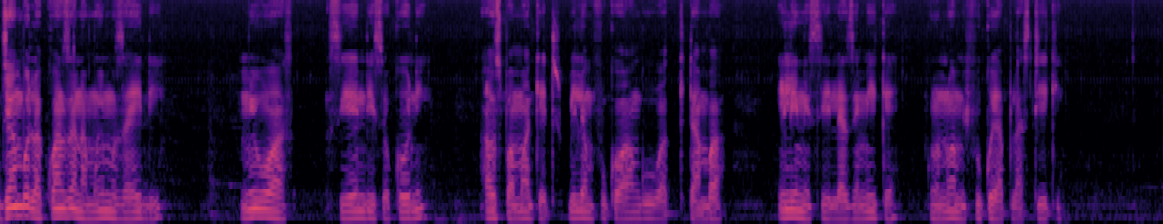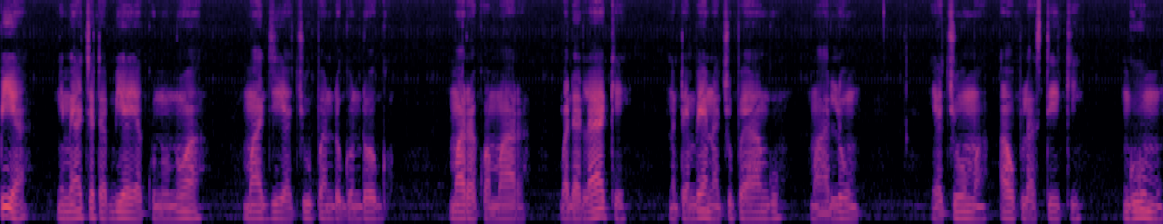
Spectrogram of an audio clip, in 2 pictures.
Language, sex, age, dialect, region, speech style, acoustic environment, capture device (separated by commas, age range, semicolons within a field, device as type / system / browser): Swahili, male, 25-34, Kenya - Nairobi Sheng-influenced, Kenya, relaxed, nature; appliances, mobile / Linux / Chrome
